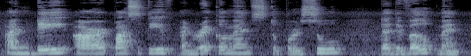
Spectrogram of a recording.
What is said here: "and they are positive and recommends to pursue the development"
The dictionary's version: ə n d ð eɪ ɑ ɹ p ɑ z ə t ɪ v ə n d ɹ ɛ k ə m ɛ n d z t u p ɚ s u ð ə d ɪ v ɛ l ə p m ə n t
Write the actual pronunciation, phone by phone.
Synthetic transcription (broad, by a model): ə n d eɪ ɑ ɹ p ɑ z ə t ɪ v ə n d ɹ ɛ k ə m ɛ n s t u p ɚ s u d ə d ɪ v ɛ l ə p m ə n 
